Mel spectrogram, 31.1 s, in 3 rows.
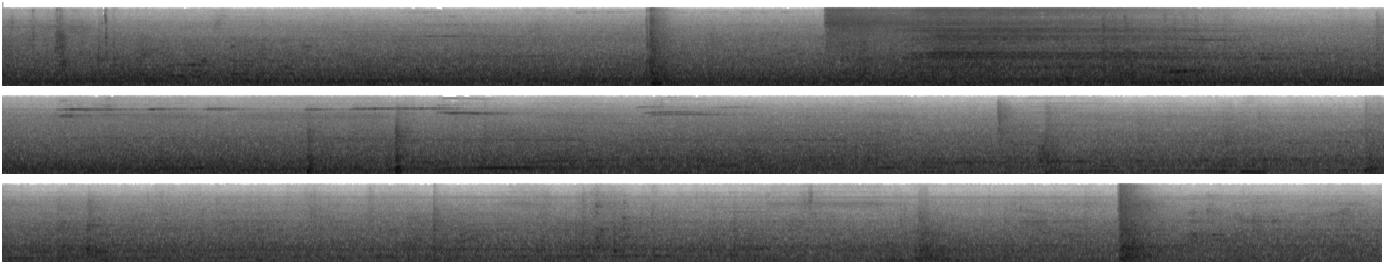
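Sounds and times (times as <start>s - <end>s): loud air hiss: 6.2s - 9.3s
train clanks: 12.5s - 14.1s.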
